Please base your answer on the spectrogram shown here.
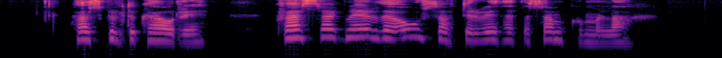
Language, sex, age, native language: Icelandic, female, 40-49, Icelandic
